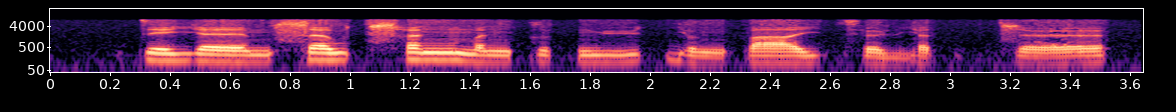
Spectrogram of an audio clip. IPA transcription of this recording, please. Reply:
t̪ e˧ j ɛː˨ m s ɐ˥ w t͡sʰ ɐ˥ ŋ m ɐ˨ ŋ k ʊ˨ k̚ m yː˨˥ t̚ j ʊ˨˩ ŋ p aː˧ j t̪ʰ ɵ˨˩ ɥ j ɐ˨ t̚ ɪ˧ k̚ t͡s œː˨˧

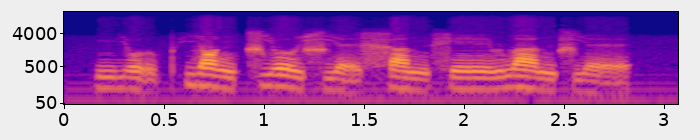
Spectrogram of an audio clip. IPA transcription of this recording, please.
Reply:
m j o̰˨˩ ʊ̯ pʰ j ɑ˥˨ ŋ t͡ɕ j o˥˨ ʊ̯ ɕ j ɛ̰˨˩ x a˥˨ n x e˦ ɪ̯ ɻ w a˥˨ n ɕ j ɛ̰˨˩

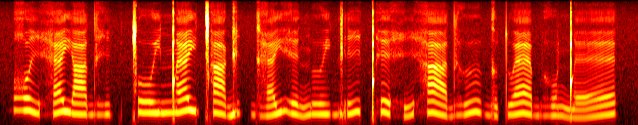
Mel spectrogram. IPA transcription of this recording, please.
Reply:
ʁʷ i˥˩ h æ˧˥˧ j a˧ dʱ i˧˩ k ǀ oː˧ j ŋ͡ǃ æ˧˥˧ j ǀʰ a˧˩ ɡ i˧˩ k ɡʱ æ˩˥ j ɦ e˧˩ ŋ ɯː˧ j ɡ r i˧˥˧ ǃʰ e˥˩ h i˩˥ h aː˥˩ dʱ ɯː˧˥˧ ɡ ə˧˩ tʷ æː˧˥˧ bʱ o˧ ŋ͡ǃ ɛː˩˥

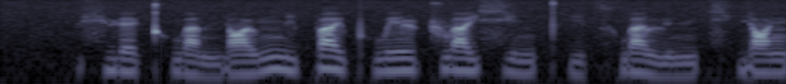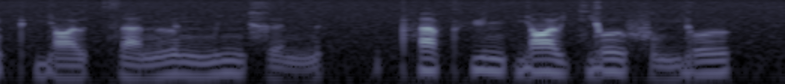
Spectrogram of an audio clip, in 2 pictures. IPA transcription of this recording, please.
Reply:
ɕ ɥ ɛ˧˥ kʰ w ä˨˩ n̪ j ɑ˧˥ ʊ̯ n̪ i˧˥ p a˥˩ ɪ̯ pʰ w e˥ ɪ̯ ʈ͡ʂ w a˥ ɪ̯ ɕ i˧˥ n t̪ʰ i˨˩ t͡sʰ w ä˥˩ l y˧˥ n t͡ɕʰ j ɑ˥ ŋ pʰ j ɑ˧˥ ʊ̯ t͡s a˧˥ n l ə˧ n m i˥˩ ŋ x ə˨˩˦ n | pʰ ä˥˧ pʰ y˥˧ n p j ɑ˥˧ ʊ̯ t͡ɕ j o˥˩ ʊ̯ f ɤ˩ m j o˥ ʊ̯

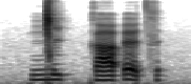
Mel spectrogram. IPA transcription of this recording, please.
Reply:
ŋ͡ǀ i kː a ʔ ɛ t͡s

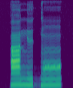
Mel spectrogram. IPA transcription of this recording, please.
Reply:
a˧ n e˧ ɡ͡b ɔ̃˧

